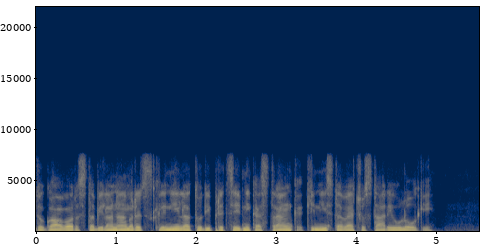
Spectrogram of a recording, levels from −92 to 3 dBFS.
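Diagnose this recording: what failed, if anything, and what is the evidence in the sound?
Nothing in the recording stood out as a failure on listening.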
